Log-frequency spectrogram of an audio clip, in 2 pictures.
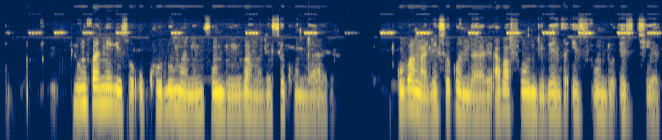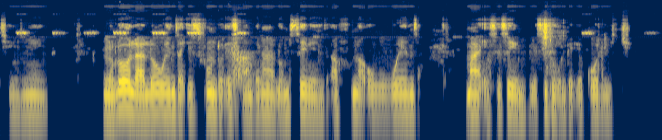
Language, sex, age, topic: North Ndebele, male, 36-49, education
